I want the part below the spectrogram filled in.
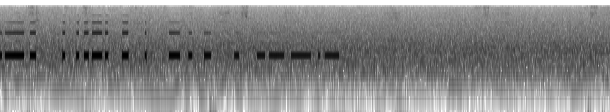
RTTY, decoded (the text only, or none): none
